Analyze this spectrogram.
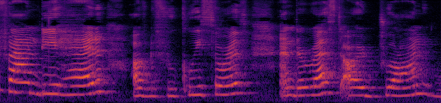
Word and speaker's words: Fukuisaurus: I'm going to tell you how to pronounce it. Fukuisaurus.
